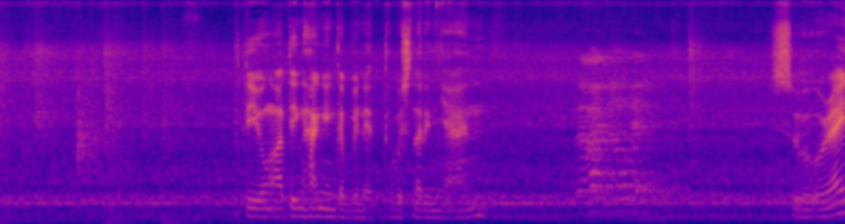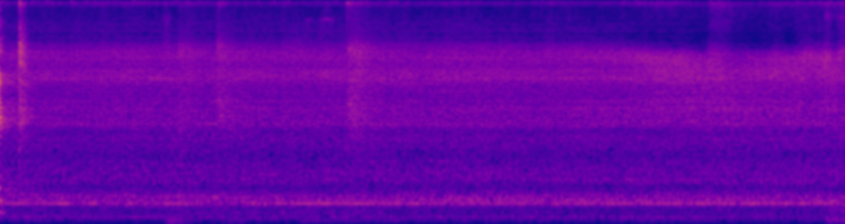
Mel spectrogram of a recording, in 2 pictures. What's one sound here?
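An air conditioner hums steadily.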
